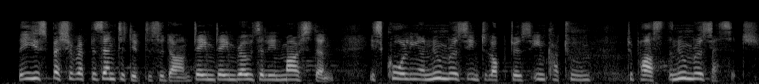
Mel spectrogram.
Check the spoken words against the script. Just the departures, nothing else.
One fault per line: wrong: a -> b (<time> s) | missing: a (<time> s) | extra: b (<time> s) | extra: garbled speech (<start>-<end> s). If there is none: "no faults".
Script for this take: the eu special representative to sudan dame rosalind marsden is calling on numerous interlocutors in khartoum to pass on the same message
extra: dame (2.1 s)
wrong: same -> numerous (6.8 s)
